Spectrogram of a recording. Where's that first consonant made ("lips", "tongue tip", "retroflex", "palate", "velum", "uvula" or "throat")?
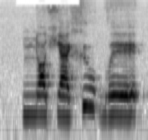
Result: palate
